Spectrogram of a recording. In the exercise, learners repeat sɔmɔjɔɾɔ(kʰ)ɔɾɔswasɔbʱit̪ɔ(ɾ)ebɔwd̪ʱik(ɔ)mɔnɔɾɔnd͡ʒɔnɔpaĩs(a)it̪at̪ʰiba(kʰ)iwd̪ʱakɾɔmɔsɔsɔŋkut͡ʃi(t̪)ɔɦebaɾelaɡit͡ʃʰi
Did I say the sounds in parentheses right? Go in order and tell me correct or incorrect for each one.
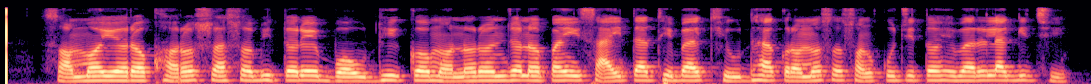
correct, correct, correct, correct, correct, correct

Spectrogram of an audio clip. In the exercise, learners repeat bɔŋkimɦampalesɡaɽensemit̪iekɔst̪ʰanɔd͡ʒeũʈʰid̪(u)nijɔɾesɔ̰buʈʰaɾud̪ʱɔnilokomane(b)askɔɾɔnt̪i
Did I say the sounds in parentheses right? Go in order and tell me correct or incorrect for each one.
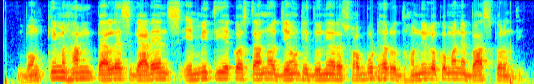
correct, correct

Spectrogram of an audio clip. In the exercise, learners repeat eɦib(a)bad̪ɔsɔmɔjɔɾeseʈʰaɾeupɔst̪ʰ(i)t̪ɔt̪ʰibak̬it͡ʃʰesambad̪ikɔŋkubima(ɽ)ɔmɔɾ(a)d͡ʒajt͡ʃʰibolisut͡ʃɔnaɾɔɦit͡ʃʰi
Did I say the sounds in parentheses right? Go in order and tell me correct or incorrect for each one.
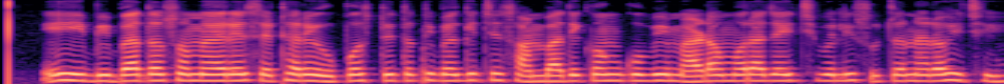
incorrect: i, correct, correct, correct

